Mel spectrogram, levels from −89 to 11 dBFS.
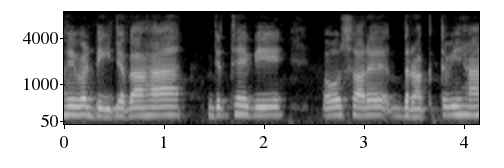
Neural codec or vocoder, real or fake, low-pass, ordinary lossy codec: codec, 16 kHz, 2 kbps, FunCodec, trained on LibriTTS, 25 frames a second; fake; 7.2 kHz; MP3, 64 kbps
